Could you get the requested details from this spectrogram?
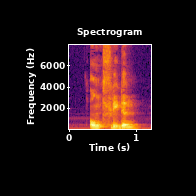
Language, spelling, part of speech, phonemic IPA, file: Dutch, ontvlieden, verb, /ɔntˈvlidə(n)/, Nl-ontvlieden.ogg
- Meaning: to flee, to avoid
